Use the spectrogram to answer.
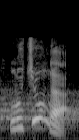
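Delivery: usual speaking voice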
